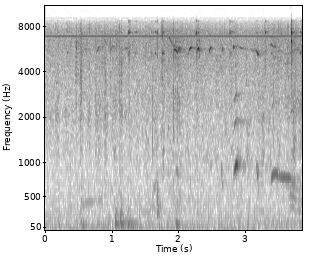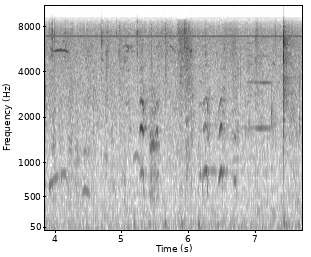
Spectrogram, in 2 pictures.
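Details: Siberian Huskies at an animal rehabilitation center in Quebec, Canada: several faint, short whining and yipping notes that rise and fall, scattered over a hissy background with occasional clicks and handling noises.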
